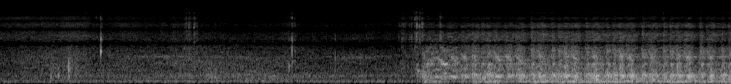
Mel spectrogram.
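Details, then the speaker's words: 2002 Ford F350 7.3L Powerstroke diesel, cold start at about 34°F after 2–3 minutes of glow-plug warm-up: faint clicks, then long steady cranking that never catches, with smoke and a warning light. Battery seems fine; owner suspects glow plugs. "nothing it's acting like it wants to catch but it isn't there's [Laughter] [Laughter] smoke and that light's coming on"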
